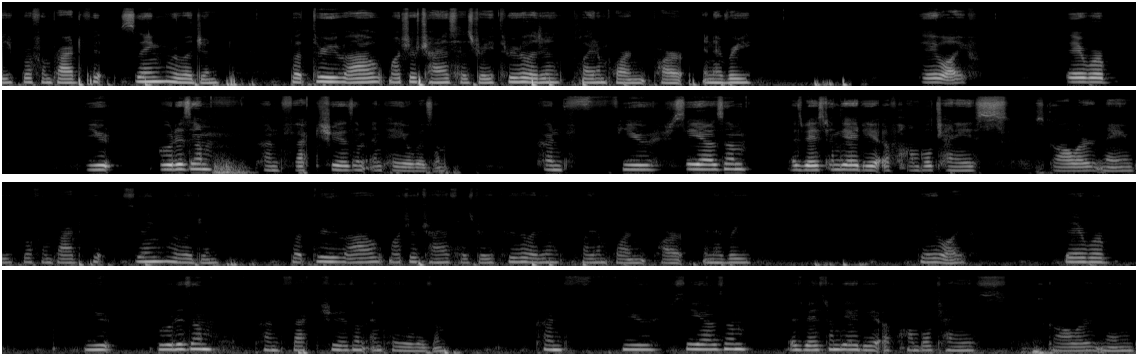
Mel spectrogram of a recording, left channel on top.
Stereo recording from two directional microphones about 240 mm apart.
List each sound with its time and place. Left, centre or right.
0.2 s speech: left
9.2 s speech: left
10.6 s speech: left
12.9 s speech: left
17.6 s speech: left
